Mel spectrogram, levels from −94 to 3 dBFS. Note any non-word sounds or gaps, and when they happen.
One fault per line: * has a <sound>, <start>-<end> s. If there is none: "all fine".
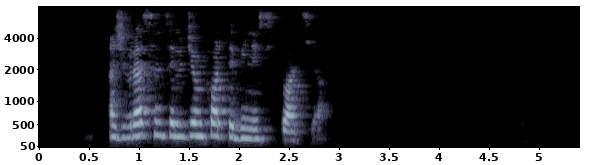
all fine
